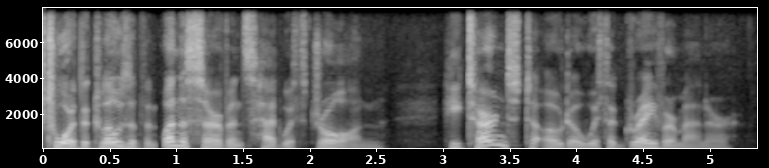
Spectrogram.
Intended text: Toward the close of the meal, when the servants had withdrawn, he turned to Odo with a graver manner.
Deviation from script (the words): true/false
true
